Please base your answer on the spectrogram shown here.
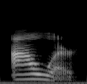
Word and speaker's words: hour: H is not a vowel, not at all. But pay attention to the pronunciation. An hour. Ah. The first sound that you hear is a vowel.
